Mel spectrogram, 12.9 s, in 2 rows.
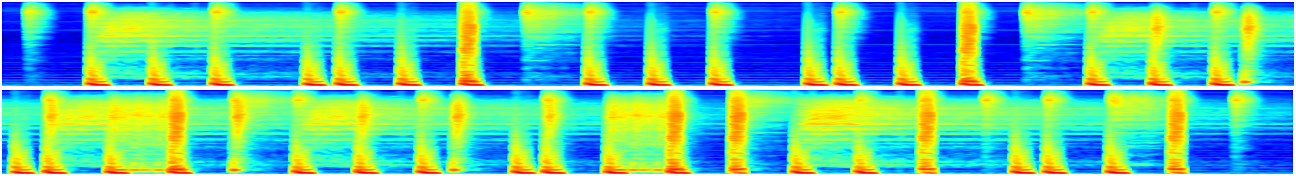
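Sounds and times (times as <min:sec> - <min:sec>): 
drum kit: 0:00.0 - 0:12.9.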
